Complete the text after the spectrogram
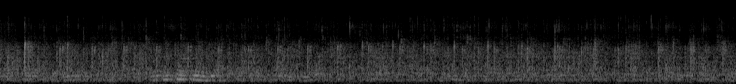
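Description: An audience claps and applauds in a large hall.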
